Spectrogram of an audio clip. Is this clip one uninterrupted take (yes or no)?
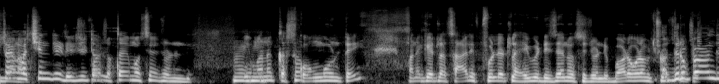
no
